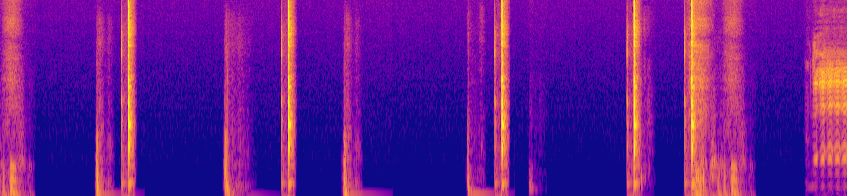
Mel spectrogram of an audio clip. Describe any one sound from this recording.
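Game menu buttons click sharply several times.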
